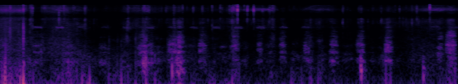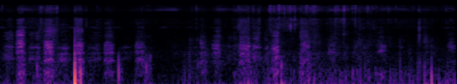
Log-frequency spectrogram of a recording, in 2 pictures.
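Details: Golden Retriever indoors after returning from a night walk, eager for a treat of sweet potato; soft rapid panting and clicking mouth sounds in irregular bursts, with a few louder sharp knocks over a quiet room.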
